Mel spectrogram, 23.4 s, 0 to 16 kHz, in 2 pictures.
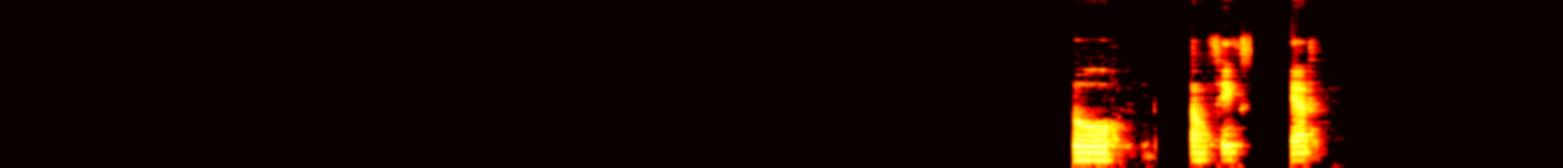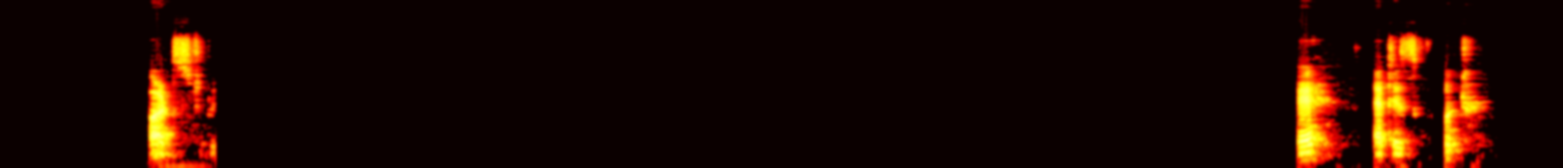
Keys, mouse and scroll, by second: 0.1 Down, 1.0 alt+scroll down 1, 2.5 shift+click, 6.2 alt+scroll up 1, 8.3 n, 9.2-12.6 drag, 13.0-13.3 alt+scroll down 1, 14.2 alt+scroll up 1, 15.4-19.4 drag, 19.6-19.9 alt+scroll down 1, 20.6 alt+scroll down 1, 21.4 alt+v, 21.9-23.4 drag.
